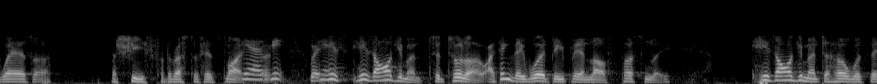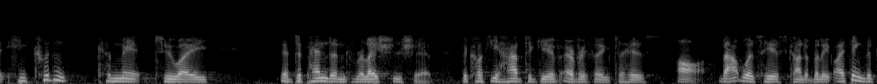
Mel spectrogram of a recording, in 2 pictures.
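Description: From start to finish the speech carries GSM full-rate codec damage, and it is plainly audible. The coder models the vocal tract and drives it with sparse, regular pulses. Nothing above 4 kHz survives. Voices take on a buzzy, gravelly roughness. The sound fits a 13 kbps full-rate coder.

From 12.5 to 12.54 s, just after "a dependent", there are lost GSM frames. The decoder repeats the settings of the last good frame. That brief gap becomes a short, rough, metallic ring. Its length points to a single lost 20 ms frame.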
